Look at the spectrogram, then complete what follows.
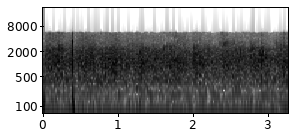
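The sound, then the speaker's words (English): An audience claps steadily, a dense wash of many hands with no clear rhythm, holding at an even level throughout, with one sharper knock early on. “Let's give the Lord a big clap today.”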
